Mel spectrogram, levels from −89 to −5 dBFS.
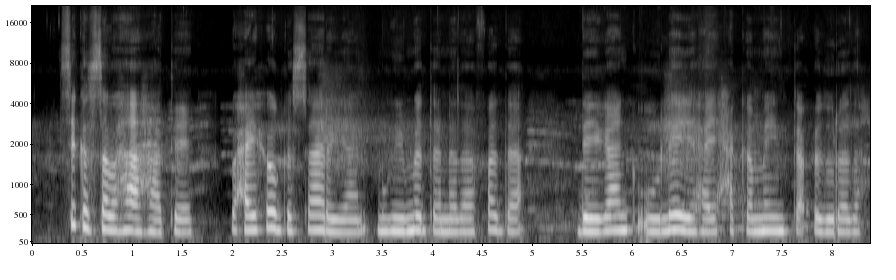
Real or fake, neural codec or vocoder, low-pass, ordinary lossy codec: real; none; none; none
